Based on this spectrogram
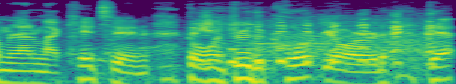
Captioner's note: crowd laughing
